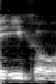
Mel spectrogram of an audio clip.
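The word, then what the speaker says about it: Ico: hard to go back and play them uh ieko and Shadow of the Colossus I know there's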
